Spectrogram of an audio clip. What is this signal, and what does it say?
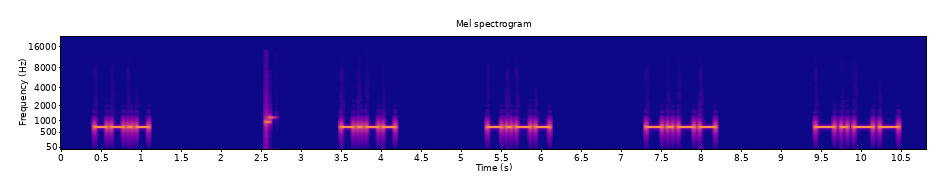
Morse code, heard as a keyed tone, about 20 wpm, spaced as for 6 wpm, 700 Hz. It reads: Q YYYY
